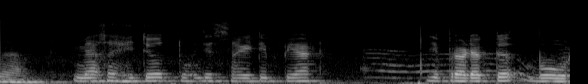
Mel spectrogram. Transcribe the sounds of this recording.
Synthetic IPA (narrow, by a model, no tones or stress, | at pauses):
amiasaɦit̪jot̪uɦĩt̪esaiʈipaʈʰ | d͡ʑipɾɔɖəkʈbo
